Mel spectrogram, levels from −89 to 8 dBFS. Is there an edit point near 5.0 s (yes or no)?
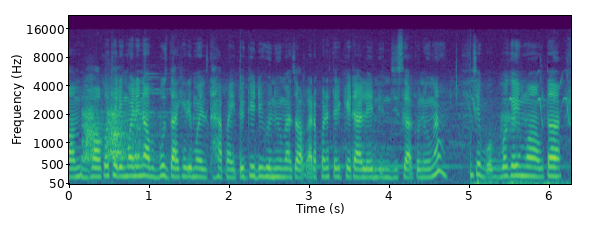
yes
